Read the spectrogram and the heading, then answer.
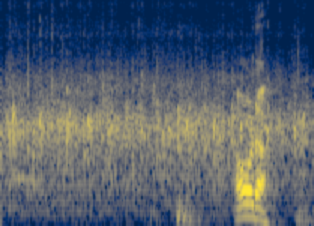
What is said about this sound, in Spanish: Vamos, si vas a aplaudir a Dios, hazlo con fuerza.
